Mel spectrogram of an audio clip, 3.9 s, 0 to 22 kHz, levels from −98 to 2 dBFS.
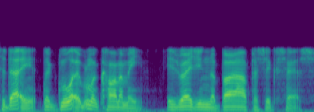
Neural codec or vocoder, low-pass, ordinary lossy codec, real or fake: autoencoder, 22.05 kHz, a latent of 192 numbers a frame, VITS, trained on many speakers; 3.6 kHz; Opus, 32 kbps; fake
